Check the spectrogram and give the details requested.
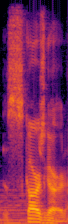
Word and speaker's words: Skarsgård: Soler and still in skarsgård I believe is how you say it I'm sorry if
